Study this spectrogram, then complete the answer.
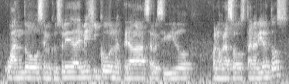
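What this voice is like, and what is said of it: Argentine Spanish accent. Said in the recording (Spanish): “me delata el acento, pues yo no soy de México, soy de Argentina”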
